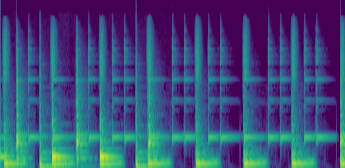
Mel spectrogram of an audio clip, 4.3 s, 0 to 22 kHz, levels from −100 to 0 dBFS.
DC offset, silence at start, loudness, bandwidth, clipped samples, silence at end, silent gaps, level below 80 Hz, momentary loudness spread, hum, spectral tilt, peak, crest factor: under 0.1%; 0 s; -22 LUFS; 13 kHz; under 0.1%; 0 s; none; -40 dBFS; 13 LU; none; -7 dB/octave; 0 dBFS; 20 dB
